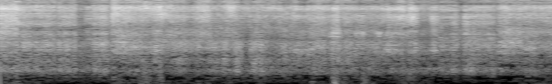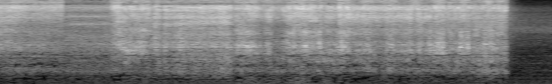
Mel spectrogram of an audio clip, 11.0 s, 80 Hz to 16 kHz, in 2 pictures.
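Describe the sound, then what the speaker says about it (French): Compressed air hisses in long loud blasts while clearing residue off a motorcycle oil pan on a 1999 Harley-Davidson Dyna FXDX, with short breaks between bursts before cutting off at the end. "On va donner un petit coup d'air."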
